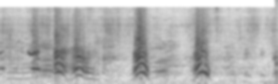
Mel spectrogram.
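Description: A Belgian Malinois shepherd guard dog in East Jerusalem gives several short, close barks and yips, spaced irregularly over a few seconds against a quiet background.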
